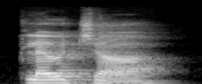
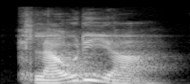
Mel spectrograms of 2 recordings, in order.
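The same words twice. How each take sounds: First: It is said in Saxon dialect pronunciation. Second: It is said in standard German pronunciation.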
